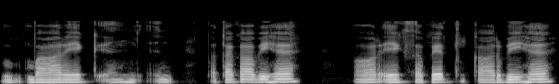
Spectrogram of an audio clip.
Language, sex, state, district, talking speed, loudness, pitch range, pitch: Hindi, male, Tripura, West Tripura, 140 wpm, -17 LUFS, 110-120 Hz, 115 Hz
